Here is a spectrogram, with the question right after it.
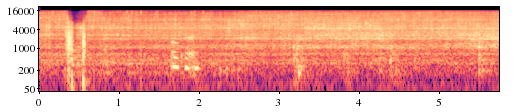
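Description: Ground beef and onion fry in hot fat in a pan, giving a steady, close hiss of sizzling with a few clinks of stirring, and a brief word spoken early on.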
